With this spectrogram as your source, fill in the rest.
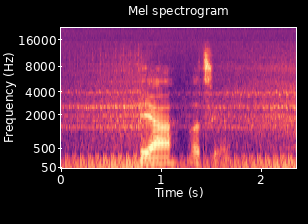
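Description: A 2019 Triumph Street Scrambler motorcycle engine rumbles low and steady in the background throughout, while someone briefly speaks over it.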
